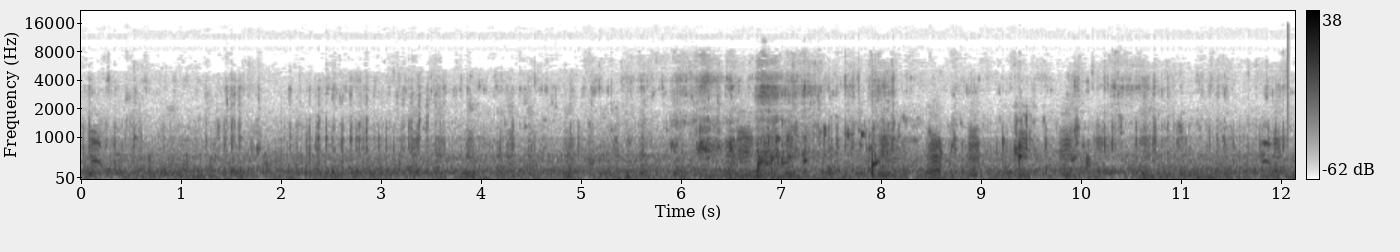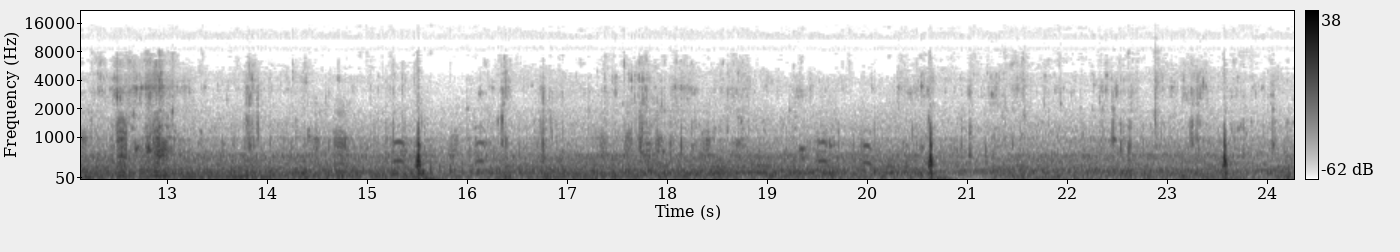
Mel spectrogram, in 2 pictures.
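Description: Water churns and burbles in a muffled underwater rumble.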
